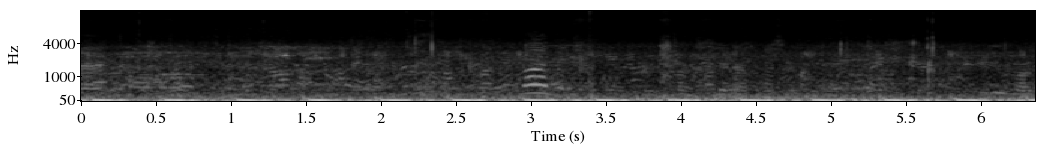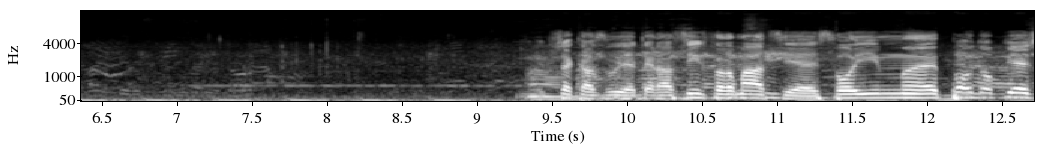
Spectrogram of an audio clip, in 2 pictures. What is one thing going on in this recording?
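Several men talk quietly together outdoors.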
